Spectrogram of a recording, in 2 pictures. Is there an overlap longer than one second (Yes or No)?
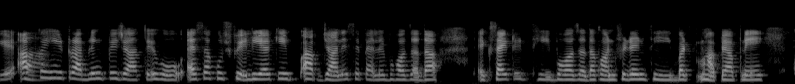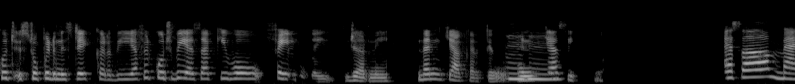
No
